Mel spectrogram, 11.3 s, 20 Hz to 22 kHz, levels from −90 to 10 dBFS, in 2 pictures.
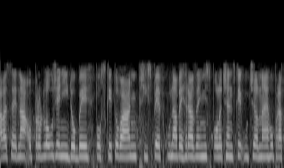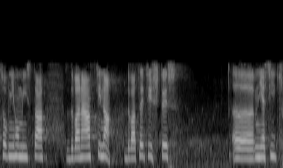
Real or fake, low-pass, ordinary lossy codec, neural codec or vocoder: fake; 5.4 kHz; MP3, 32 kbps; codec, 16 kHz, 4 kbps, X-Codec, HuBERT features, trained on LibriSpeech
